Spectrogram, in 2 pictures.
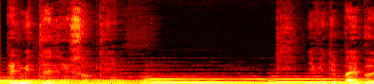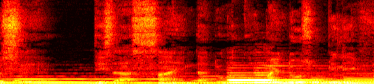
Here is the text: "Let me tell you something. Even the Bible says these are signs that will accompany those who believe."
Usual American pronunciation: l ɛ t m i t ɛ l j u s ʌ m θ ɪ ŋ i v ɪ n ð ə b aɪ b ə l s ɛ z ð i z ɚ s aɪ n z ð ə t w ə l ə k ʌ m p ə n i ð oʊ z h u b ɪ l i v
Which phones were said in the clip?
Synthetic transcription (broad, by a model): l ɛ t m i t ɛ l j u s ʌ m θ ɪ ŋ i f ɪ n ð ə b aɪ b ə l s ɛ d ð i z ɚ s aɪ n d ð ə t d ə w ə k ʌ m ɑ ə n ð oʊ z h u b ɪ l i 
